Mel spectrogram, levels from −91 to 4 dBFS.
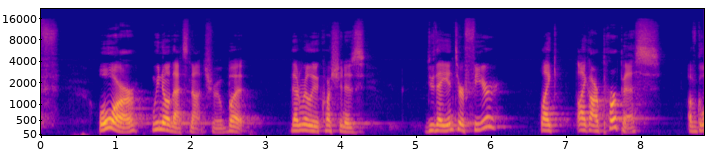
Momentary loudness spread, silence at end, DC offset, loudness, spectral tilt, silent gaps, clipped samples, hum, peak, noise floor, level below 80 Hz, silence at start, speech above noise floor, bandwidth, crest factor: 20 LU; 0 s; under 0.1%; -23 LUFS; -5.5 dB/octave; none; under 0.1%; none; -4 dBFS; -62 dBFS; -70 dBFS; 0 s; 41 dB; 15 kHz; 20 dB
